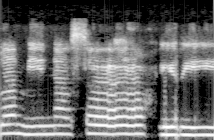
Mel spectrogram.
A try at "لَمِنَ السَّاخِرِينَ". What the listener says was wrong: Tasdid. Sini tasdid. Laminas sa.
